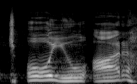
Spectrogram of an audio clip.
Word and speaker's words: hour: දැන් හොඳම උදාහරණයක් HOUR hour කියන්නේ නෑනේ.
